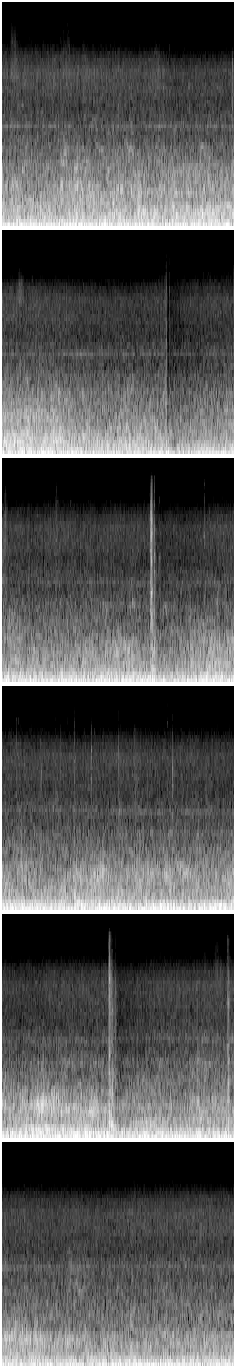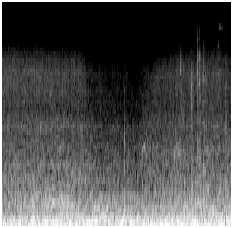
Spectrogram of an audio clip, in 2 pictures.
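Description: A limousine's engine idling with a steady low rumble, and a few sharp clicks scattered through it.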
